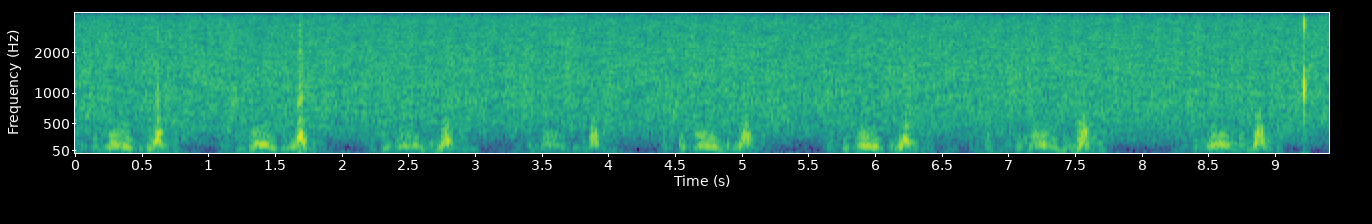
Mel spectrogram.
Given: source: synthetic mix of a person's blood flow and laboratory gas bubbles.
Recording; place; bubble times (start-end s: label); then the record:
Doppler ultrasound of blood flow; precordium
9.18-9.25 s: bubbles
From the record:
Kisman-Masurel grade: 112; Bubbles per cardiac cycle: 1 to 2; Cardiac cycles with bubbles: 1 to 10%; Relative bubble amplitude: moderate (0.250 to 0.450); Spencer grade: 1 (occasional bubble signal discernible with the cardiac motion signal, with majority of cardiac periods free of bubbles); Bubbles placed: only in the low amplitude regions of the cardiac cycle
